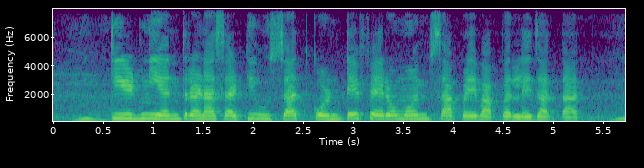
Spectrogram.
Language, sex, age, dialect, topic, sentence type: Marathi, female, 31-35, Standard Marathi, agriculture, question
